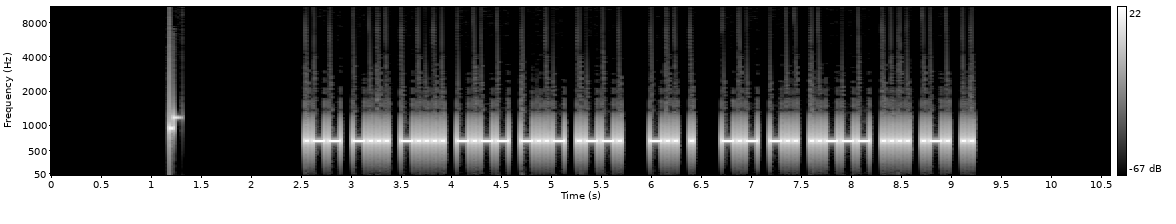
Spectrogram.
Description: Morse code, heard as a keyed tone, about 30 wpm, 700 Hz. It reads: WB6YXP DE KD2HRI
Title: USA Callsign DE Callsign 30wpm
